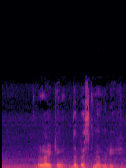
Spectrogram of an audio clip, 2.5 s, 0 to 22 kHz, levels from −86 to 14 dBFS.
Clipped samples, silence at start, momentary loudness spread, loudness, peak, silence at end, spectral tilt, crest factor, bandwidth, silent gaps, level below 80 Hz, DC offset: under 0.1%; 0.05 s; 19 LU; -23 LUFS; -6 dBFS; 0 s; -5.5 dB/octave; 18 dB; 12 kHz; none; -58 dBFS; under 0.1%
